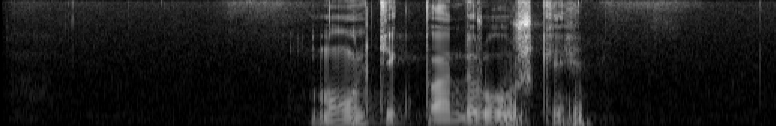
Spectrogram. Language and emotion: Russian, sad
